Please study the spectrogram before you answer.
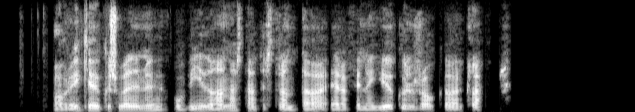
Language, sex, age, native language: Icelandic, other, 20-29, Icelandic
